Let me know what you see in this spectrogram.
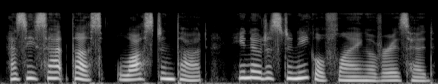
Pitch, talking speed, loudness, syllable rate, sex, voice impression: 230 Hz, 205 wpm, -17 LUFS, 4.9 syllables/s, female, feminine, slightly adult-like, slightly powerful, unique, slightly intense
